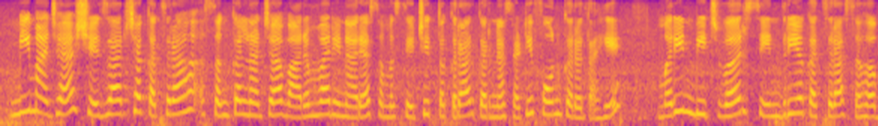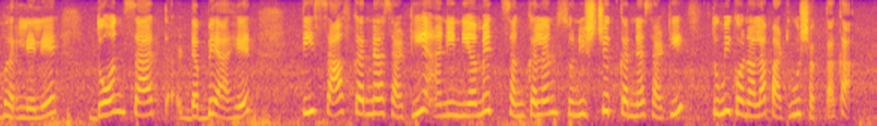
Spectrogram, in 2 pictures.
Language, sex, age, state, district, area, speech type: Marathi, female, 18-30, Maharashtra, Nanded, rural, read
